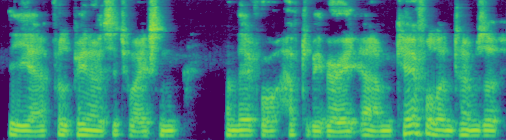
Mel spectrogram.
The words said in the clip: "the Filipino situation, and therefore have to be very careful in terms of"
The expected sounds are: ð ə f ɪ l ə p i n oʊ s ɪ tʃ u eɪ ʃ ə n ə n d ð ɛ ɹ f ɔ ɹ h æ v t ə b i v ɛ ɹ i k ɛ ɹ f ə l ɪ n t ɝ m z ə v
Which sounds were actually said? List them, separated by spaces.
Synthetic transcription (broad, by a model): ð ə f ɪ l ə p i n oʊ s ɪ tʃ u eɪ ʃ ə n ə n ð ɛ ɹ f ɔ ɹ h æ f t ə b i v ɛ ɹ i k ɛ ɹ f ə l ɪ n t ɝ m z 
